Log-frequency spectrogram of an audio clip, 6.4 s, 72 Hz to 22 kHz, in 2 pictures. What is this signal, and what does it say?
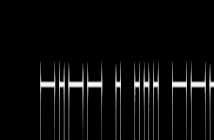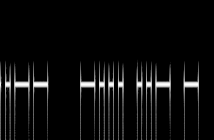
Morse code, heard as a keyed tone, about 17 wpm, 700 Hz. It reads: YES, BUT
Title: Sentences from Top 800 Words 17wpm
